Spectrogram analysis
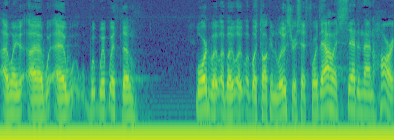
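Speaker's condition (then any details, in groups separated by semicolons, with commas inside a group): Stuttering; once felt speech made preaching impossible; preaching a sermon, prays for clarity of speech; jokes listeners probably haven't noticed; repeated sounds, repeated words, blocks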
